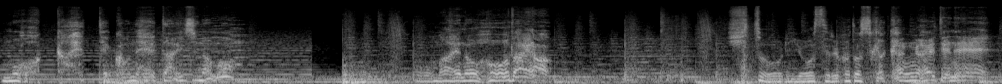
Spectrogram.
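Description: A man's voice: on the high side, slow, pauses often, over loud music. An actor playing a hot-headed teenage delinquent boy in a game drama, talking coarse, blunt slang. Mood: bitter, angry. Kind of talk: Japanese anime-game dramatic acting.

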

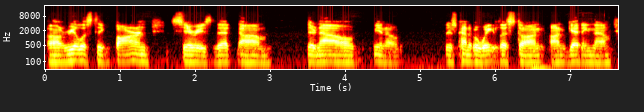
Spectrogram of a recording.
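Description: Older American male guest, sixties, lower register, conversational answers over video call. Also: fairly bright tone. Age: 60s. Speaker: interview guest, painter. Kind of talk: casual conversational interview answers. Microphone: video call, sitting back from the device.

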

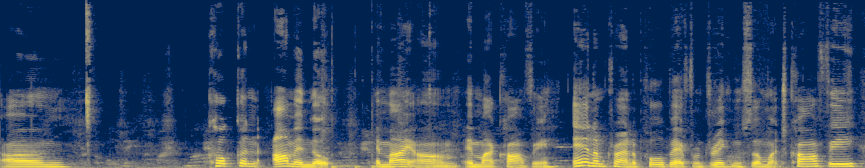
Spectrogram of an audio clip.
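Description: Chatty woman hosting a grocery haul. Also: mid-range voice. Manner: chatty, many ums, talks fast. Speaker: host of a budget vlog. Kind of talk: casual grocery haul vlog. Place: indoors at a home kitchen counter. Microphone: handheld phone filming items.

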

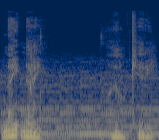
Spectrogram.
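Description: A woman's voice: very deep voice, a little slow, over music. A woman voicing an earnest, bashful young male cartoon hedgehog in a comic dub. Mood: tender.

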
